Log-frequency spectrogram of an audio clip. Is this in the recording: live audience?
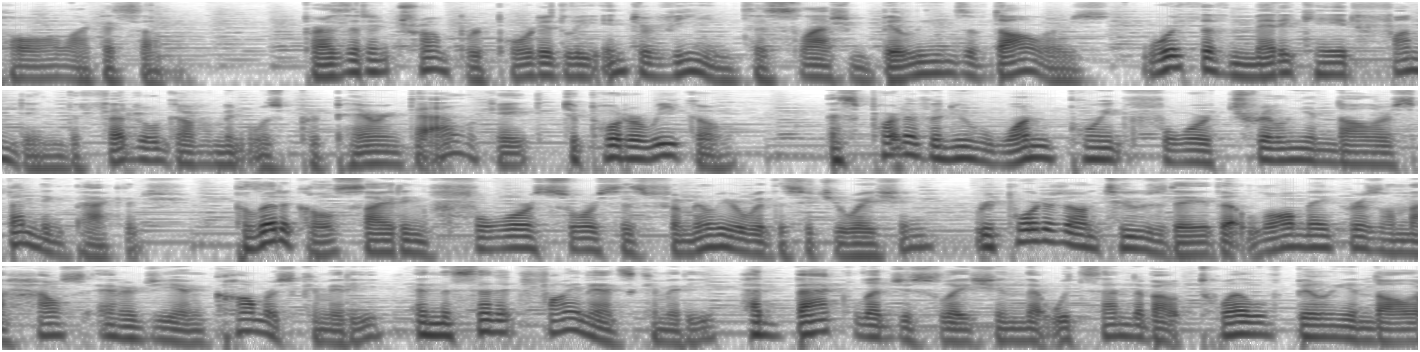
no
